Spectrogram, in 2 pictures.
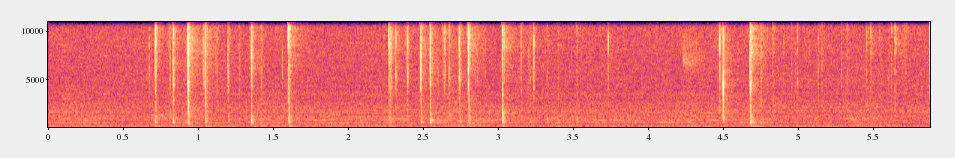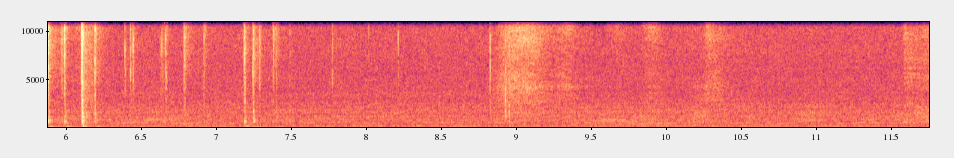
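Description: Typing on a computer keyboard: irregular runs of quick key clicks, busiest through the first seven seconds or so and sparser after that, over a faint steady low hum.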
